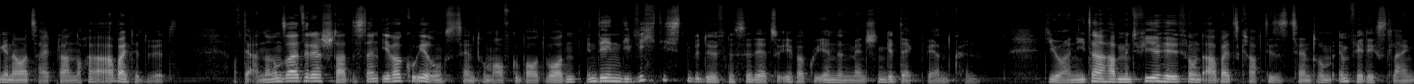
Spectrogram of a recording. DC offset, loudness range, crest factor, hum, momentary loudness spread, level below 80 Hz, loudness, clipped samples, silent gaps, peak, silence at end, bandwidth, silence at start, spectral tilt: under 0.1%; 5 LU; 20 dB; none; 14 LU; -62 dBFS; -31 LUFS; under 0.1%; none; -12 dBFS; 0 s; 19 kHz; 0 s; -5 dB/octave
